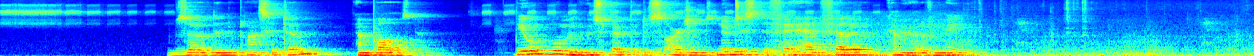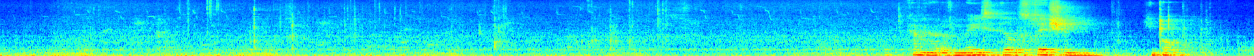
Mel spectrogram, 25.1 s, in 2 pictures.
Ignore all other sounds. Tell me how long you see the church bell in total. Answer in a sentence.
The church bell can't be heard in this clip.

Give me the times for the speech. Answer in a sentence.
The speech can be heard from 1.6 to 4.5 s, from 5.2 to 9.6 s and from 21.4 to 24.4 s.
